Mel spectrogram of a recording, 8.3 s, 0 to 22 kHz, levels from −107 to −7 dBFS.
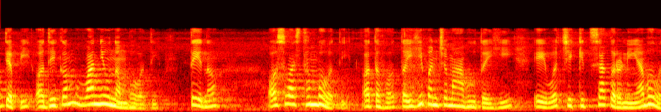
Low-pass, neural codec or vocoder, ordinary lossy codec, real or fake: none; none; none; real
